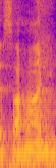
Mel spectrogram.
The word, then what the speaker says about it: Sahani: So Sahani, and it's spelled S-A-H-A-N-I. Sahani. Just how it's spelled is how you say it.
